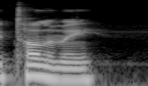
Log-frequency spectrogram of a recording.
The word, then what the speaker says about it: Ptolemy: Yeah, that you don't pronounce the P. Oh, it's like pterodactyl. Starts with a P. Yeah. Yeah, you should know. It's only... We'll leave that one. So Ptolemy.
